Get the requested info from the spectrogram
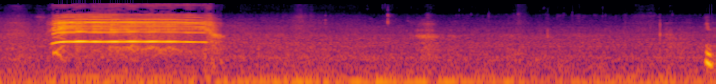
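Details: Calico cat indoors, female, annoyed after being handled: one long loud steady meow lasting about one and a half seconds with strong even harmonics, followed by quiet room noise and a faint short sound at the end.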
